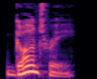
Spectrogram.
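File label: "gauntry", British English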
